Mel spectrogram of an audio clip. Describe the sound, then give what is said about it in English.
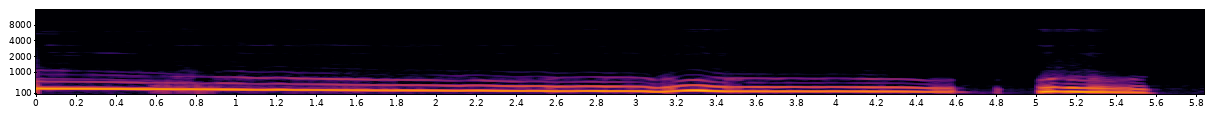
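A wolf's long, steady howl holds for several seconds, sliding slowly downward, then breaks off and is followed by a shorter second howl. Loud, with no talking. “Howling for Wolves, protecting wolves for future generations. Howl! Howl! Howl!”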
